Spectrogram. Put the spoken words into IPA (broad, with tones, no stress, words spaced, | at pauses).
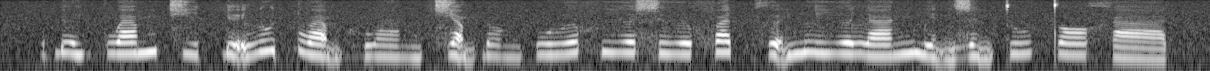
ɗə̤˨˩j kwa˨˦mt͡ɕi˨˩t̚ɗḛ˧˨ lu˦˥t̚ va̰˧˨mhwa̤˨˩ŋ t͡ɕa̰˧˨mɗɔ̤˨˩ŋkwu˨˦ə̯ fi˧ə̯sɨ˧ə̯fa˦˥t̚xə̰˧˥n li˧ə̯la˨˦ŋmḛ˧˨n zə̰˧˨nt̪u˨˦ t̪ɔ˧xa˨˩t̚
